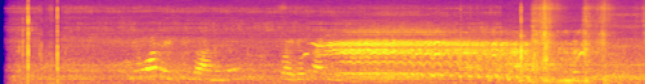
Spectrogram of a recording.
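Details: Purebred Akhal-Teke horse, born and kept in Dubna, Moscow Region, Russia, whinnies: a few short rising squeals, then a long, quavering, high neigh lasting about two and a half seconds, with sharp clicks and clops around it.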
